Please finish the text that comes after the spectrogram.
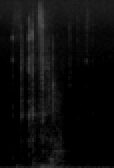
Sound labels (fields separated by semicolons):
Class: window; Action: opening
